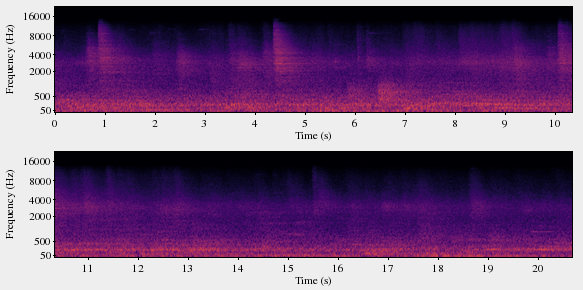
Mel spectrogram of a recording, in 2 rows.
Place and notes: St. Giles' Cathedral, Edinburgh, UK - The Albany Aisle: A chapel for silence a prayer
Recorded with a pair of DPA 4060s and a Marantz PMD661
27 February, ~11:00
